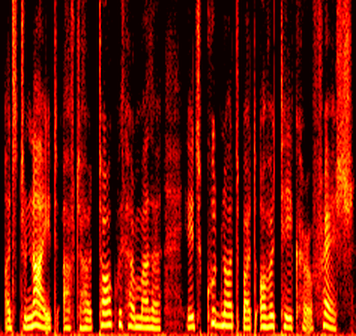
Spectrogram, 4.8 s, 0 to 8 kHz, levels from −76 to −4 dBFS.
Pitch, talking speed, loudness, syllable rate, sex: 230 Hz, 200 wpm, -19 LUFS, 5.3 syllables/s, female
